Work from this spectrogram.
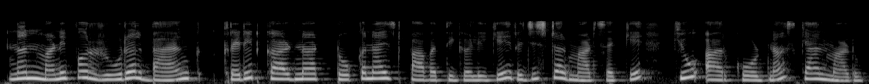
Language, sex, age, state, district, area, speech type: Kannada, female, 18-30, Karnataka, Shimoga, rural, read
